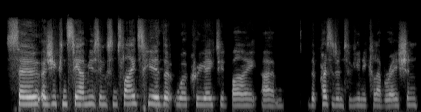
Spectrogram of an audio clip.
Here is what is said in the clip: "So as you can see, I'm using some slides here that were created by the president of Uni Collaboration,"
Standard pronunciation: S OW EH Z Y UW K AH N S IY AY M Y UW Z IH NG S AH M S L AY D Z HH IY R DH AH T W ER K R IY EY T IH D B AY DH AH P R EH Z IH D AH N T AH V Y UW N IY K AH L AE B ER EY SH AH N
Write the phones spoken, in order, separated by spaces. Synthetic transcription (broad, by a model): S OW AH Z Y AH K AH N S IY AY M Y UW Z IH NG S AH M S L AY D Z HH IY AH DH AH T W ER K R IY EY T IH D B AY DH AH P R EH Z IH D AH N T AH V Y UW N IY K AH L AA B ER EY SH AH N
